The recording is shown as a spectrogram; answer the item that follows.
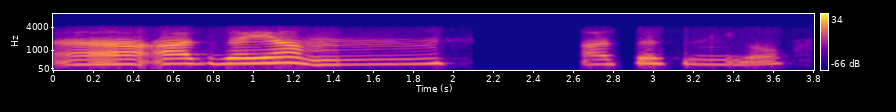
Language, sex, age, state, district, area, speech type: Kashmiri, female, 30-45, Jammu and Kashmir, Srinagar, urban, conversation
